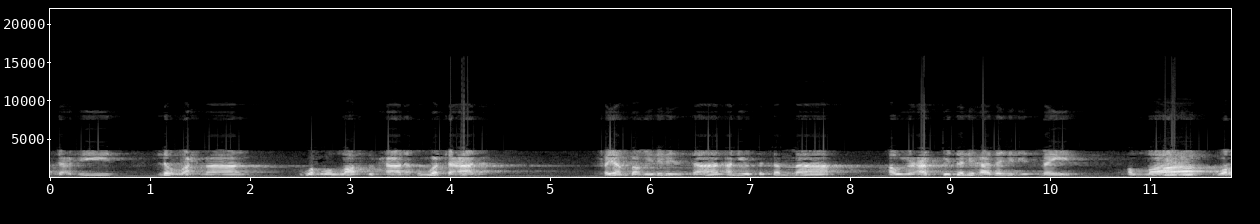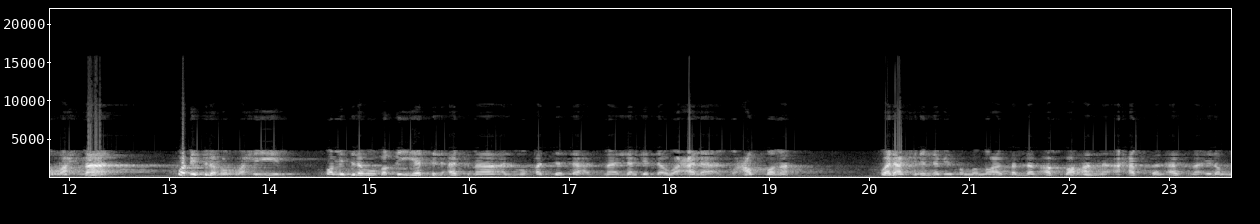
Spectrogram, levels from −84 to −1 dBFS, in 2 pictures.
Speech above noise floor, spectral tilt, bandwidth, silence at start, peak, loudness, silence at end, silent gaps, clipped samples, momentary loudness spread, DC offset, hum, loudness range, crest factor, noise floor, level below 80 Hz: 33 dB; -3.5 dB/octave; 9.8 kHz; 0 s; 0 dBFS; -17 LUFS; 0 s; none; under 0.1%; 12 LU; under 0.1%; none; 6 LU; 18 dB; -50 dBFS; -58 dBFS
